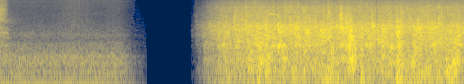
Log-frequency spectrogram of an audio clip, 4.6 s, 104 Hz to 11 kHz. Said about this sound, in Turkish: Şuna bak dolu yağdı dolu. 10 dakika boyunca yağan dolu iki ilçeyi beyaza bürüdü. Meyve ve sebze ağaçlarına zarar verdi. Köyümüze dolu yağdı. Köyümüzdeki e, meyveleri, bağları ve bahçeyi tamamen haşat etti.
